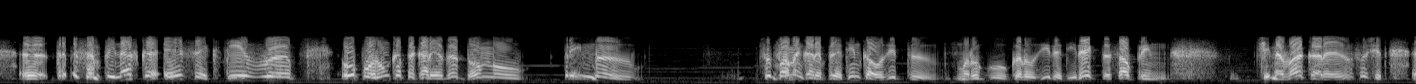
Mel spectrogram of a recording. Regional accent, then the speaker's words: Bucharest, Romania; Eu sunt bucureștean

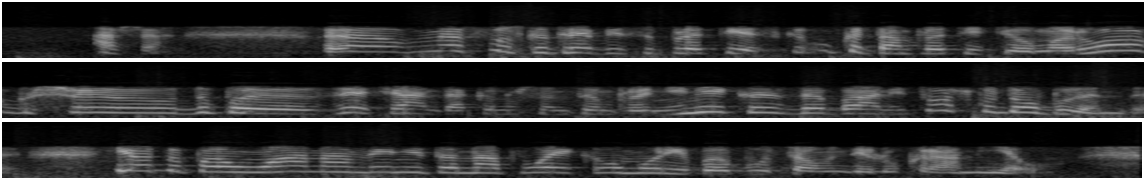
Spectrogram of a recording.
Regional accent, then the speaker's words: Suceava, Suceava County, Romania; sunt din Suceava.

